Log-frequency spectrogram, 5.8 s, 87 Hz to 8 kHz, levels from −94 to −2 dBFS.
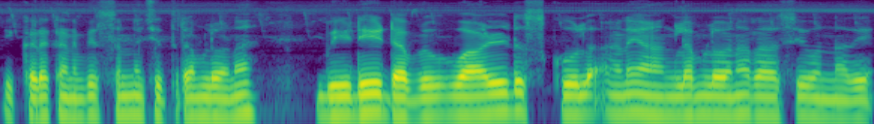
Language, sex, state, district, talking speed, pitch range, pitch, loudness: Telugu, male, Andhra Pradesh, Sri Satya Sai, 115 wpm, 115-125 Hz, 120 Hz, -16 LUFS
